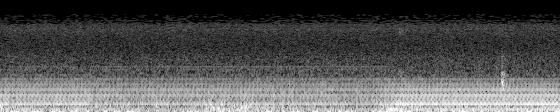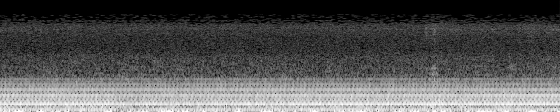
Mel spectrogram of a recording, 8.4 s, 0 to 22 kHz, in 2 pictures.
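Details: Genius 5.1 home theater system, volume at minimum: constant low buzzing hum from satellite speaker, same on all channels, never changing; mains hum through amplifier output, traced by disconnecting boards.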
